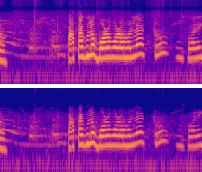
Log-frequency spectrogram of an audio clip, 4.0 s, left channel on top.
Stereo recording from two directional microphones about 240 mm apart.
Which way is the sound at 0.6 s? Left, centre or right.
Left.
